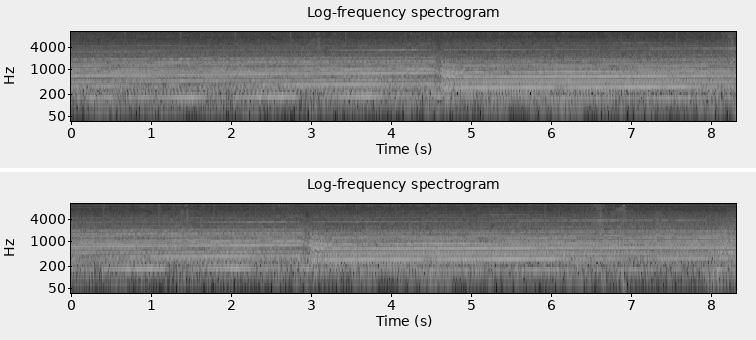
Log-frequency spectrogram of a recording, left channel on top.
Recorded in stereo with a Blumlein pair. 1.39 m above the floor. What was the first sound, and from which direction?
Only background noise.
